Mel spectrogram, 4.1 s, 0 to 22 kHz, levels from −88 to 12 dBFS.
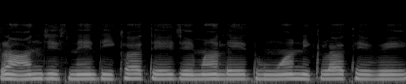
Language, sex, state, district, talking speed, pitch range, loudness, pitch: Hindi, female, Maharashtra, Chandrapur, 120 wpm, 175-185 Hz, -36 LUFS, 180 Hz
